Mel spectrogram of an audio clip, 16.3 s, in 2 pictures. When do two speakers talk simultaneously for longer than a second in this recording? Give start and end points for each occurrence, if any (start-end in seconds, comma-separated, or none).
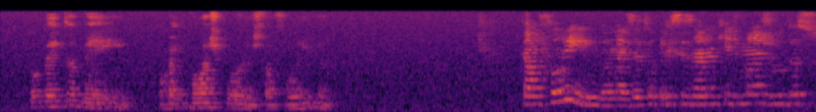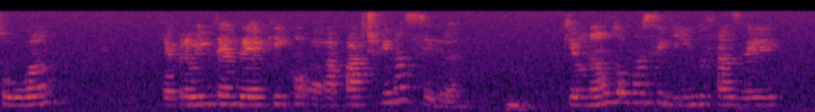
none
